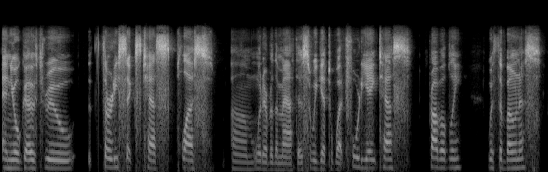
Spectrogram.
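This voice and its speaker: Bright-voiced woman explaining software on a call. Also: fairly low pitch, steady tone, moderate pace, dry recording, rough recording. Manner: explanatory, patient, thinks aloud. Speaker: software trainer. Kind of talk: online meeting walkthrough. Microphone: headset.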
